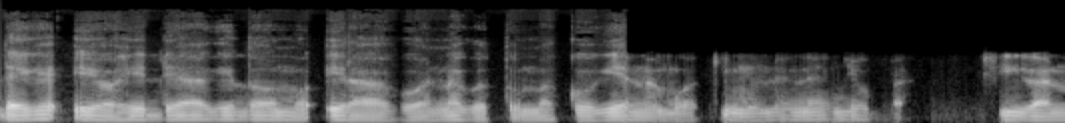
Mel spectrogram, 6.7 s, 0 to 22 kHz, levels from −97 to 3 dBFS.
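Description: A speech clip with a call bitrate drop from 3.9 s to the end: the encoder's bit budget collapses, audibly consistent with falling from about 32 kbps to 6 kbps, so the voice turns rough and muffled for roughly 2.5 s. On a spectrogram, content above 4 kHz vanishes abruptly at 3.9 s, leaving a flat ceiling where the band reached 20 kHz.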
